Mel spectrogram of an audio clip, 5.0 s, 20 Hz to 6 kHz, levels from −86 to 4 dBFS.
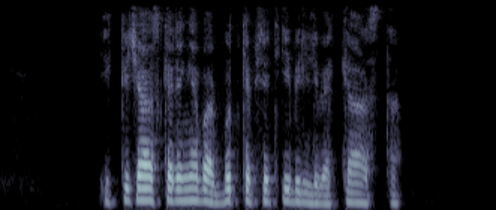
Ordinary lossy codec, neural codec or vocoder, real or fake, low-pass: AAC, 48 kbps; none; real; 5.4 kHz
